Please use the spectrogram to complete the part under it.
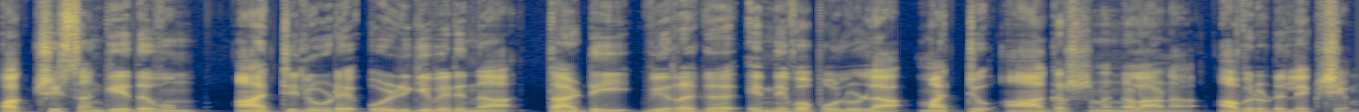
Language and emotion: Malayalam, neutral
